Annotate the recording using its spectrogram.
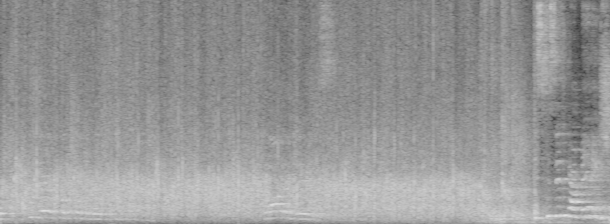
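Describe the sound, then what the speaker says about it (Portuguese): A church congregation claps loudly and continuously in a full, reverberant room, with a faint voice and occasional thuds under the dense applause. "Dê um aplauso ao Senhor."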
